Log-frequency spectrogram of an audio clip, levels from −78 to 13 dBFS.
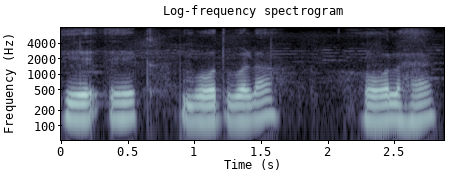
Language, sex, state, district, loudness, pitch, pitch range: Hindi, male, Uttar Pradesh, Saharanpur, -17 LUFS, 130 Hz, 125-140 Hz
